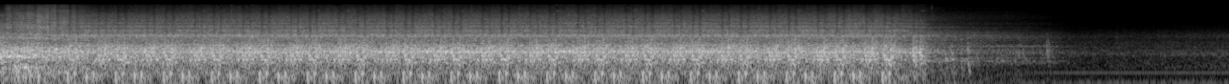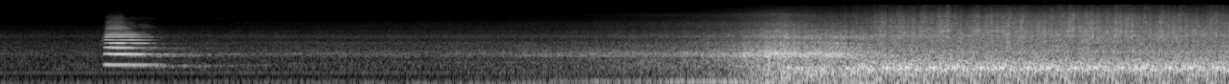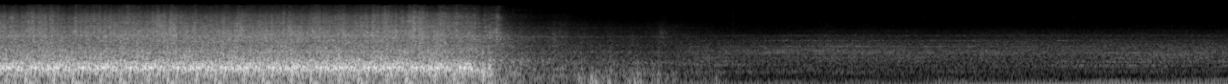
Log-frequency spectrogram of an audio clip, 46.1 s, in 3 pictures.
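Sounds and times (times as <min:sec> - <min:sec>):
diesel locomotive engine: 0:00.0 - 0:46.0
train horn blast: 0:16.6 - 0:19.0.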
